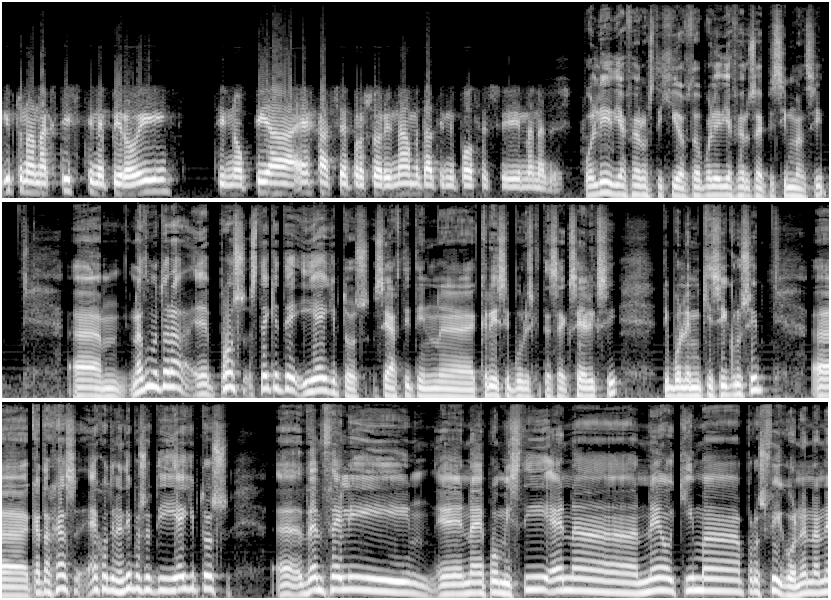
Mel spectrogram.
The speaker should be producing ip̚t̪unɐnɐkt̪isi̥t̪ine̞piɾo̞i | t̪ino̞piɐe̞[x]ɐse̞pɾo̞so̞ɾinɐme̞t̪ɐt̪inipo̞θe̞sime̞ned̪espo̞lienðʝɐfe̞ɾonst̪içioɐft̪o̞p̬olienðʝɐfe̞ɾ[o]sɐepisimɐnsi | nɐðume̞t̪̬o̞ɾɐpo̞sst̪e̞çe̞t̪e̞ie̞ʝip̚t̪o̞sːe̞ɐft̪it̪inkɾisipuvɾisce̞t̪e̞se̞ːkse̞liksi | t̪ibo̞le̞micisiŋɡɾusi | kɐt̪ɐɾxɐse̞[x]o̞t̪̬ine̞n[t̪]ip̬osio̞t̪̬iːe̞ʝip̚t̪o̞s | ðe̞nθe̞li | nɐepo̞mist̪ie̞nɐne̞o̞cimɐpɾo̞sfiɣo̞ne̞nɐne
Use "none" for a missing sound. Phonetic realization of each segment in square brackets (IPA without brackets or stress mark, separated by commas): x, u, x, d̪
